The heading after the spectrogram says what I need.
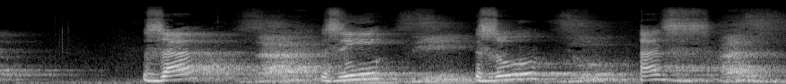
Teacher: Adapun sifat dari huruf zai ini, yang pertama jahar. Udaranya tertahan.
